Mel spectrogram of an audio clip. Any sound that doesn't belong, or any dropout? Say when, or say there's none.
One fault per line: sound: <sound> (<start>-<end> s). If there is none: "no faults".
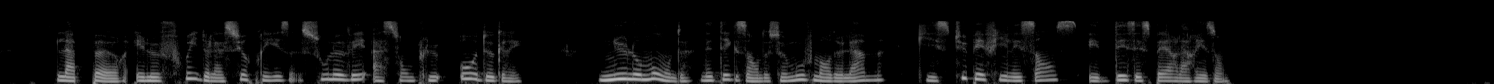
no faults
